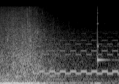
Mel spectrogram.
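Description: A telephone rings with a steady, fast-warbling electronic trill that starts partway in and continues to the end. It sounds fairly close and clear over a low background rumble.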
